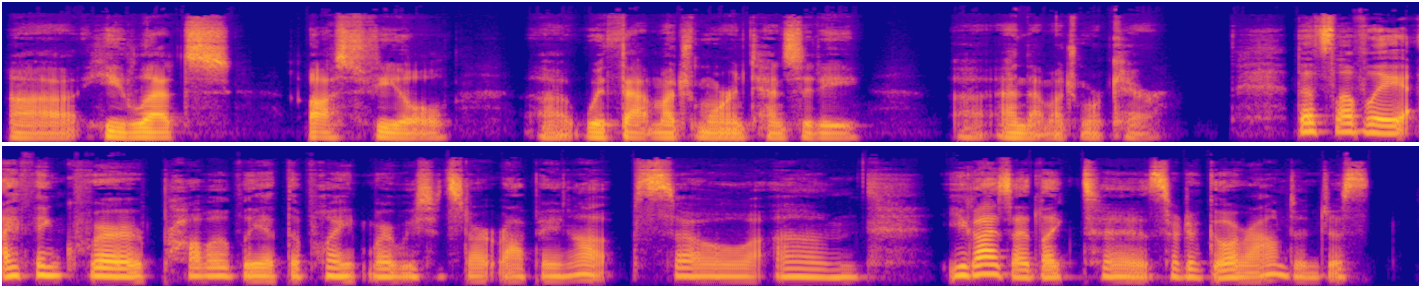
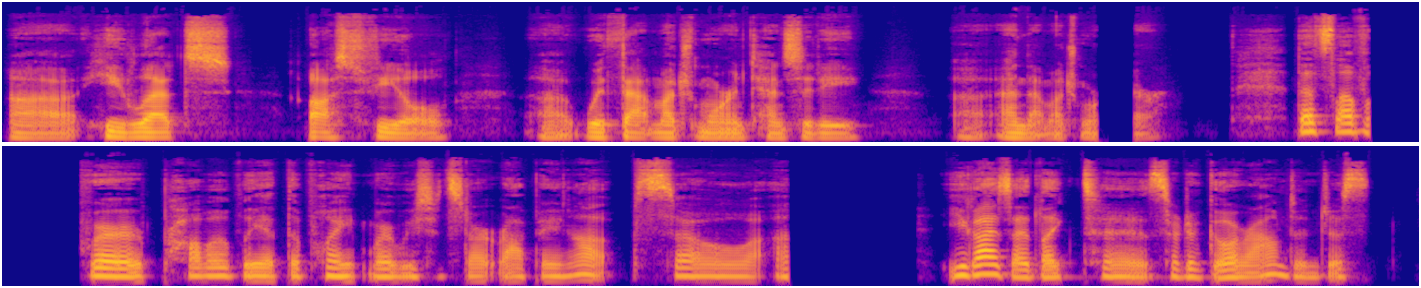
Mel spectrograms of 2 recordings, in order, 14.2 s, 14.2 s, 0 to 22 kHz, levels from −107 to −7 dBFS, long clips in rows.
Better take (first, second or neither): first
